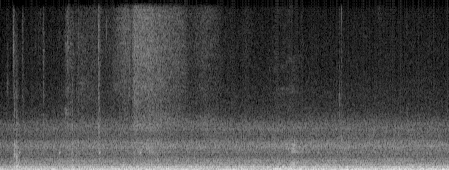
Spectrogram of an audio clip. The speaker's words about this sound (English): A bloody big air dryer, isn't it?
